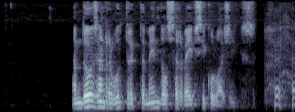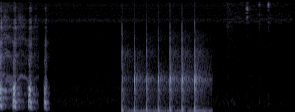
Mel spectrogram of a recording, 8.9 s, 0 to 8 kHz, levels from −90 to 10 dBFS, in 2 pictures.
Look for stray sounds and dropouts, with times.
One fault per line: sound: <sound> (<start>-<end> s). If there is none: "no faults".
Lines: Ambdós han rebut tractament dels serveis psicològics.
sound: laugh (4.0-5.2 s)
sound: thud (6.2-7.6 s)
